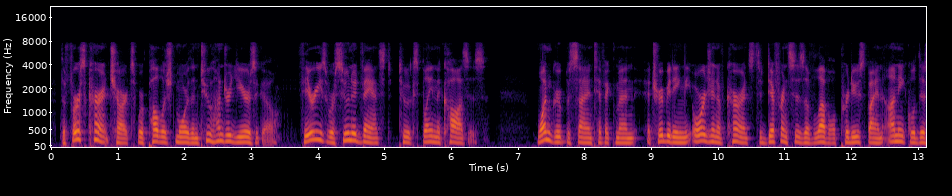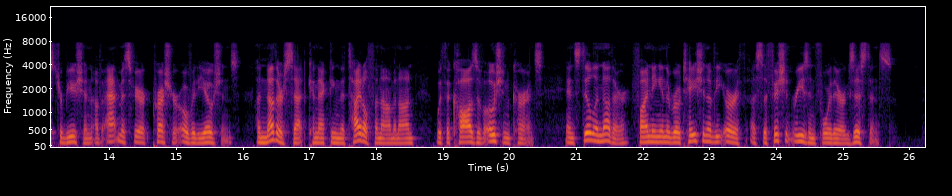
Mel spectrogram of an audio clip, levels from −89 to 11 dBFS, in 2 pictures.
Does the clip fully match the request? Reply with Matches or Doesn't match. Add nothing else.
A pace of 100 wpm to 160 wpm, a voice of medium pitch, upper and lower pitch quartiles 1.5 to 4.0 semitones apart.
Doesn't match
